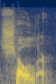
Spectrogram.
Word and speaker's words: choler: the word caller felt CH o le are he pronounces it scholer well obviously if people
